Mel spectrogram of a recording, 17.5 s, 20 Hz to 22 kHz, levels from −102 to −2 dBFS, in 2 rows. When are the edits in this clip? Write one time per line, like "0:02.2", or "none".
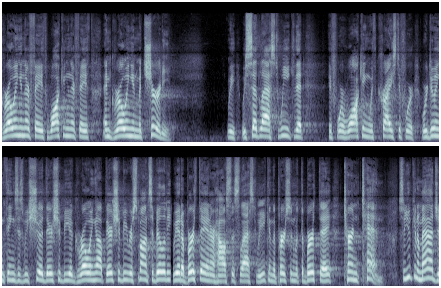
0:10.8
0:12.1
